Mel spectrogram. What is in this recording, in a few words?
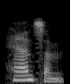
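"handsome", English word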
